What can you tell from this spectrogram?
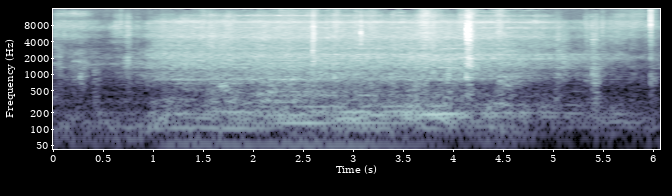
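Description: A motor vehicle passing by: its engine and road noise swell about a second in and die away over the next four seconds. A sharp click is heard about four seconds in.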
